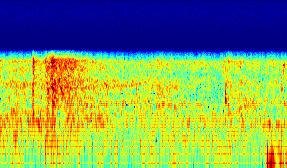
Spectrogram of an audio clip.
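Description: Steady sports-hall background noise with a few sharp taps, about half a second in and again just past three seconds.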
